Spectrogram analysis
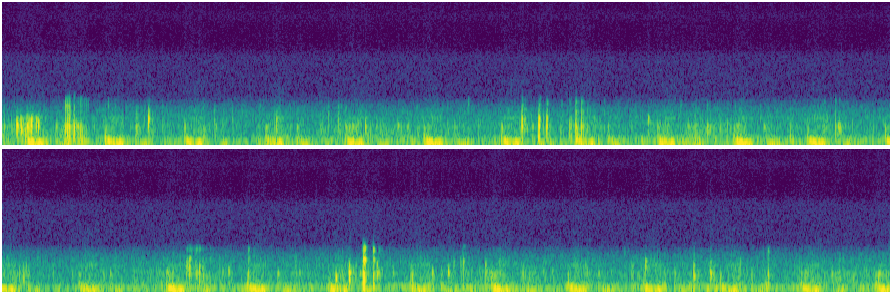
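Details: Person's own morning stomach rumbling through a stethoscope: muffled, irregular gurgles and soft rumbles, ordinary bowel sounds (borborygmi).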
